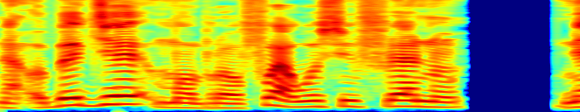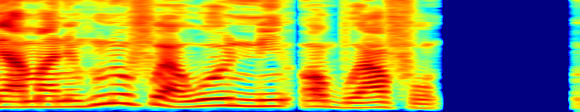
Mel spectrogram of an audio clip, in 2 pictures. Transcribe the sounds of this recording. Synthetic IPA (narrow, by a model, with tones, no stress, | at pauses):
nã˨ʔo˨be˦d͡ʑe˦m̩˨mɔ̃˨bɾɔ˨fʊ˦a˨wɔ˦su˦fɾɛ˦nʊ̃˦ | nɪ̃˨a˨mã˨nɪ̃˨ɦũ˦nũ˦fʊ˦a˨wo˦nĩ˦ɔ˦bʊ˨a˦fʊ˨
